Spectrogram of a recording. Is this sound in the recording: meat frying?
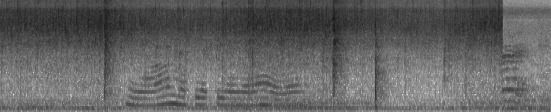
yes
